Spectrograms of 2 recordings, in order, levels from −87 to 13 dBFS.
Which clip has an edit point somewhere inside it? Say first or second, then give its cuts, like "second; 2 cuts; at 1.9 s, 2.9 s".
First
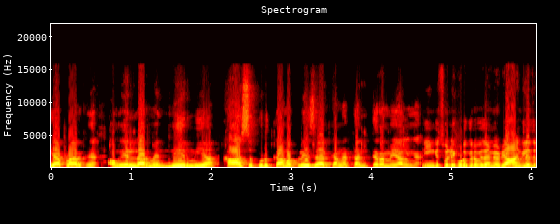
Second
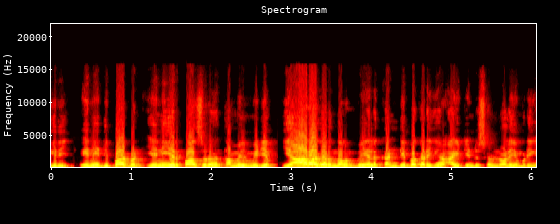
first; 1 cut; at 4.7 s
